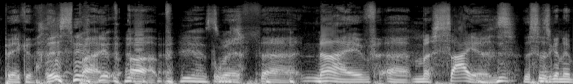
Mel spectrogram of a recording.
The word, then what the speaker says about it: Gnyve: In Knive, we spell it all weird because we're from the new metal generation, so it's spelled G-N-Y-V-E, pronounced Knive.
